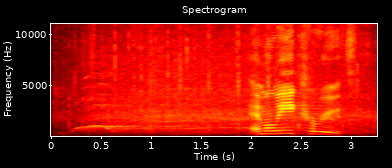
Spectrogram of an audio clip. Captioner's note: audience cheering and applauding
